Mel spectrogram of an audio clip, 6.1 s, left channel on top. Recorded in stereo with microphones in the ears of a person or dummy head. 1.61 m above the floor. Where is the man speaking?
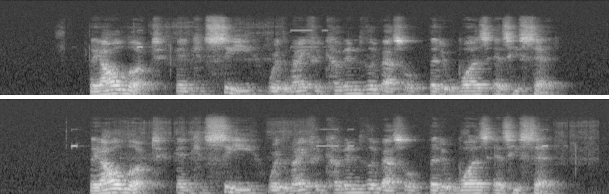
15° left (ahead or behind), 0.8 m; by 5.6 s 10° left (ahead or behind), 3.5 m.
